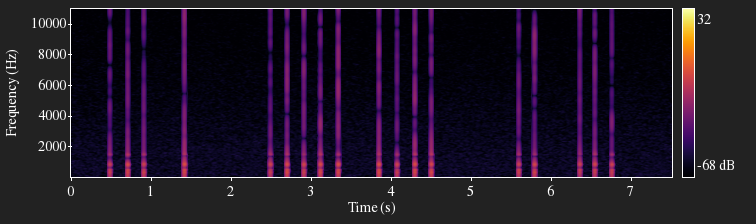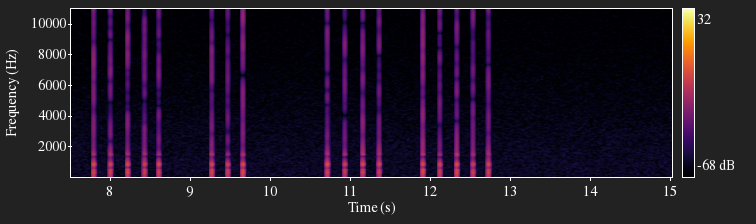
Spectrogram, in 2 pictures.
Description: Tap code, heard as taps on a table, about 5 knocks a second. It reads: LYHXU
